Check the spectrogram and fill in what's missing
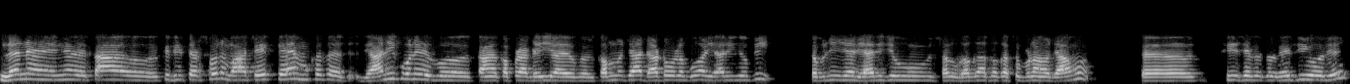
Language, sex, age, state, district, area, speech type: Sindhi, male, 60+, Gujarat, Kutch, rural, conversation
